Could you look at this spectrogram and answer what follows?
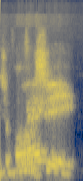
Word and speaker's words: Givenchy: Let's say it right, Givenchy.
